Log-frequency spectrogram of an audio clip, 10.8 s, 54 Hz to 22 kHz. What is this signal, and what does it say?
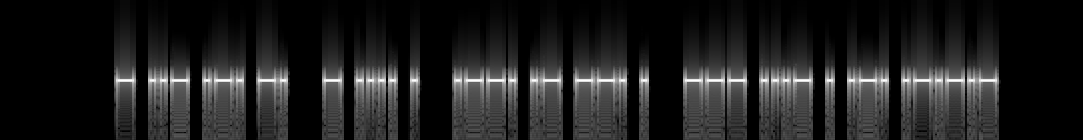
Morse code, heard as a keyed tone, about 22 wpm, 700 Hz. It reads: TURN THE PAGE OVER.
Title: Sentences from Top 1000 Words - Review Part 1 - 22wpm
